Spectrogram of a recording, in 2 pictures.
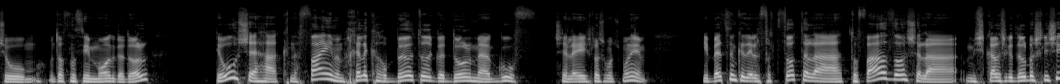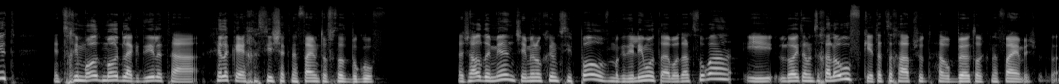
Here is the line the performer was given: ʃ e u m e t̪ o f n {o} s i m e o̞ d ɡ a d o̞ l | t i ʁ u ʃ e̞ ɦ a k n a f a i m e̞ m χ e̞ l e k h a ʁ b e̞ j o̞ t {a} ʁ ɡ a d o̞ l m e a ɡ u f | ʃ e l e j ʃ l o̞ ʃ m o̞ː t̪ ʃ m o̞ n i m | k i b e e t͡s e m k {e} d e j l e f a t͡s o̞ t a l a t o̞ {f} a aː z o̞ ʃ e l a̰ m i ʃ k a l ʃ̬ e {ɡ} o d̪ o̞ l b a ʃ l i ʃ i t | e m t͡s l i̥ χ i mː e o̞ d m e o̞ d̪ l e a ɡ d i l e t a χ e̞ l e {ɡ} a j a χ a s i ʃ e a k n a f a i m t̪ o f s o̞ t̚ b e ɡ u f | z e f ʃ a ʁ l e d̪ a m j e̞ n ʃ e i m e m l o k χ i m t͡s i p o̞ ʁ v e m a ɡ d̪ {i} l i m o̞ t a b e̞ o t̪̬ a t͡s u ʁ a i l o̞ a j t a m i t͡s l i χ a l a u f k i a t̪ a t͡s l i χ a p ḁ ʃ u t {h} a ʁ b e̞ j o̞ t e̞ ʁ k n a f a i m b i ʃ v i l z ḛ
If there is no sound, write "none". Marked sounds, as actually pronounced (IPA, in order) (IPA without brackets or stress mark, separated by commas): o, e, e, f, ɡ, k, i, h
